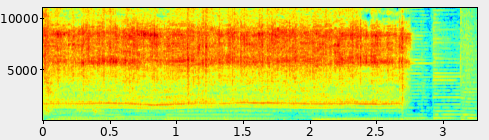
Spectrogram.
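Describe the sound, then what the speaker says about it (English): A pepper grinder cranks out black pepper for gravy seasoning, a loud, close, continuous ratcheting grind lasting nearly three seconds before it stops abruptly, leaving a faint hum. "and some freshly ground black pepper"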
